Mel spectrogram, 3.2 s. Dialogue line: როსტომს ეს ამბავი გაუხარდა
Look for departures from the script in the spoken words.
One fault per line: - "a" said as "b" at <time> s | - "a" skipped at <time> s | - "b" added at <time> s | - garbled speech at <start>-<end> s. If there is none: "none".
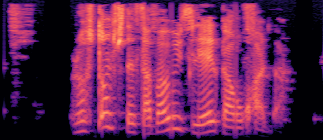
- "ძლიერ" added at 1.9 s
